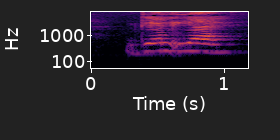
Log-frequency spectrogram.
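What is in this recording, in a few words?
Santali, female, seventeen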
